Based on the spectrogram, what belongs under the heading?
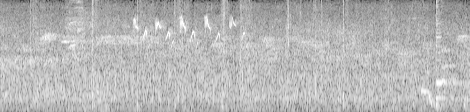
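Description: Rural outdoor ambience: a steady hiss of background noise with a small bird giving a quick run of short, high, rising chirps about two to four seconds in.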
